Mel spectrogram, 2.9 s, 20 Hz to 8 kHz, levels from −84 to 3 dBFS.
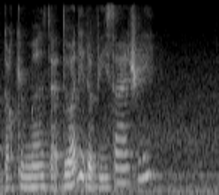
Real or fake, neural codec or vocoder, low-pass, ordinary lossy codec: real; none; 7.2 kHz; none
